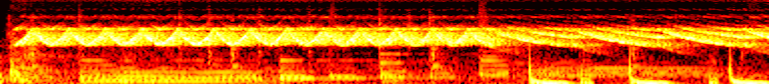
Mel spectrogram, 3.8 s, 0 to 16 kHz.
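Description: A loud anti-theft alarm fitted to a 2023 Drone four-valve wails continuously, cycling rapidly up and down in pitch, with a few dull low thumps near the end.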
